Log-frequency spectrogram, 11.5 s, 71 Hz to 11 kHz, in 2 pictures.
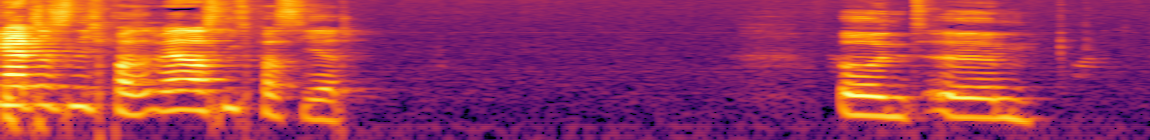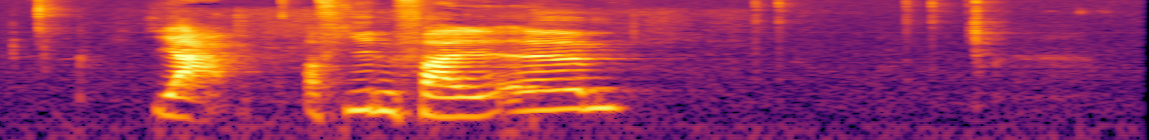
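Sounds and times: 
speech: 0.0s - 1.9s, 4.2s - 5.3s, 6.6s - 9.0s
computer mouse clicks: 9.5s - 11.3s.

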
